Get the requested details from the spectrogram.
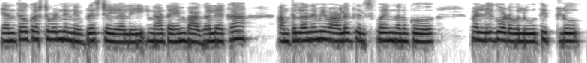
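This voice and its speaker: A woman's voice: fairly high pitch, level tone, moderate pace, muffled recording, natural voice. A woman voicing a cheeky, confident young male suitor in a playful, teasing way.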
